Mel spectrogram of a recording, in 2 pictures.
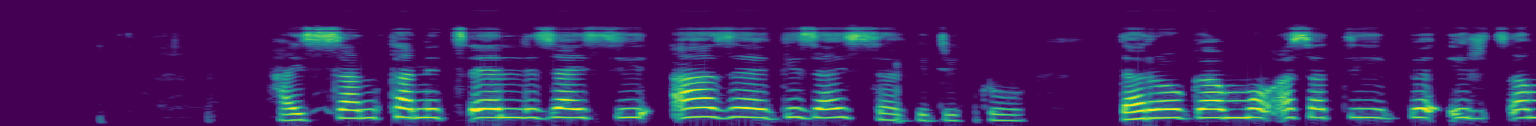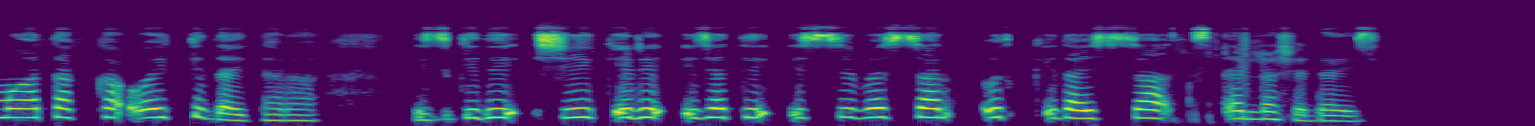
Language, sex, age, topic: Gamo, female, 18-24, government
